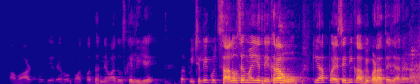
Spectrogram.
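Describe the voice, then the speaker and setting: With a high pitch and lively intonation, a man speaks in big swings of loudness. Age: 60s. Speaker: businessman, award recipient. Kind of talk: award acceptance speech. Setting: stage at awards event.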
